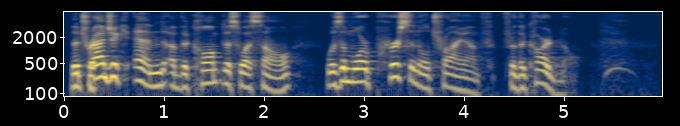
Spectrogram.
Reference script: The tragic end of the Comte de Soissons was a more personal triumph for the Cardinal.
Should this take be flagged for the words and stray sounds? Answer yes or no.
yes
